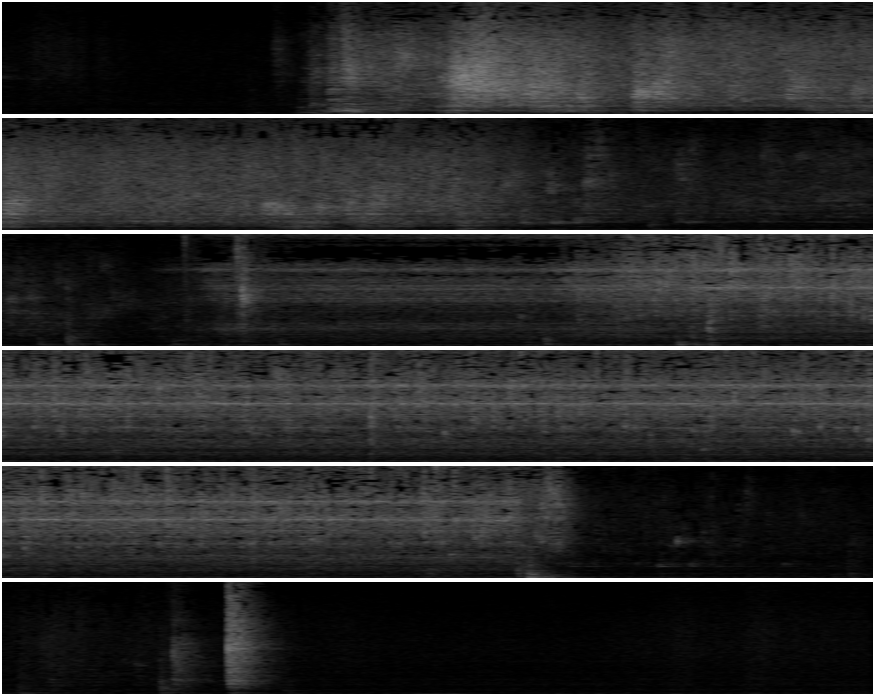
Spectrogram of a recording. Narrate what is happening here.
I flushed the toilet, then my friend opened the tap water, let it run for a couple seconds, turned it off and then flipped the light switch.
